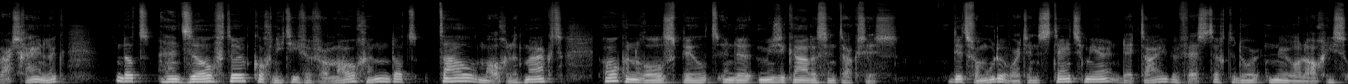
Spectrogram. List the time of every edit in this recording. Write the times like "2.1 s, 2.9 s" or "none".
5.9 s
